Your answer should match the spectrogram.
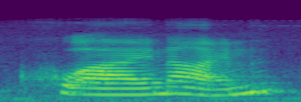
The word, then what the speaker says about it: quinine: Quinine.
